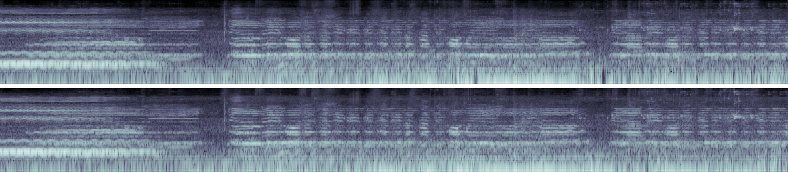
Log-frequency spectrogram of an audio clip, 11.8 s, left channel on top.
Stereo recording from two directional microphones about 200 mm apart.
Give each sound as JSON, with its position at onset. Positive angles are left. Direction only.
{"t": 0.0, "sound": "music", "side_deg": -50}
{"t": 1.8, "sound": "music", "side_deg": -25}
{"t": 3.5, "sound": "choir", "side_deg": -20}
{"t": 8.1, "sound": "music", "side_deg": -25}
{"t": 9.3, "sound": "a sound", "side_deg": -25}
